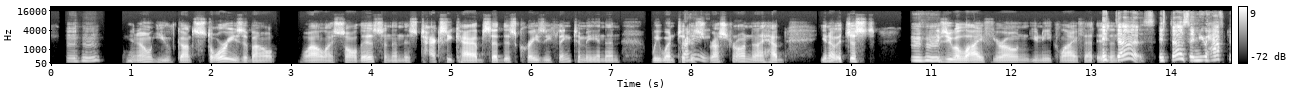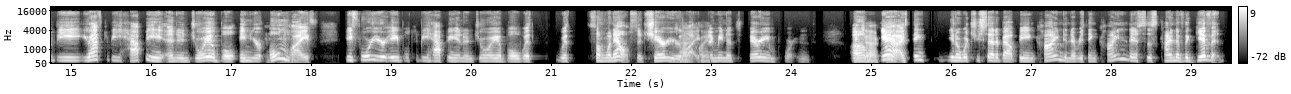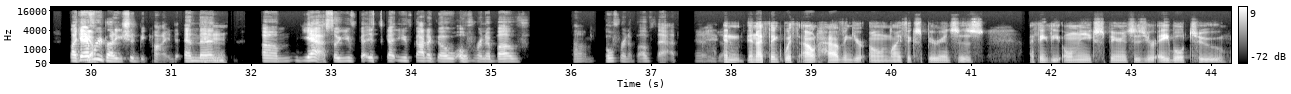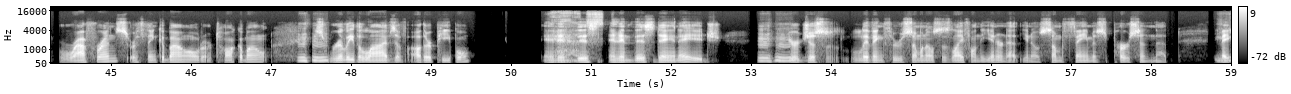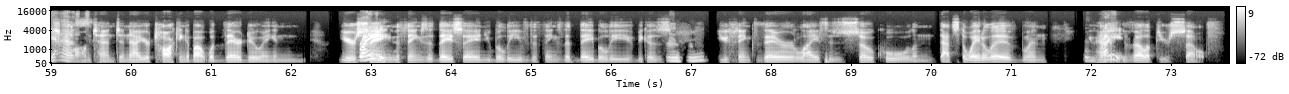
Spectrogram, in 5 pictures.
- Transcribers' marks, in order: none
- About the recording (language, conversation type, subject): English, unstructured, What travel experience should everyone try?
- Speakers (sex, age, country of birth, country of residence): female, 60-64, United States, United States; male, 30-34, United States, United States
